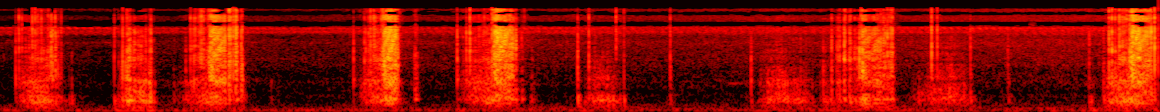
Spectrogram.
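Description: Long orange acrylic nails scratch and tap across grey textured vinyl house siding, thin plastic panels with a visible seam. A series of short, raspy, zipper-like scrapes comes in separate bursts with bright, hissy highs. Quieter clicks sit between them, and there is very little low end.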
